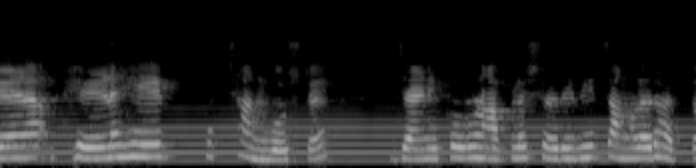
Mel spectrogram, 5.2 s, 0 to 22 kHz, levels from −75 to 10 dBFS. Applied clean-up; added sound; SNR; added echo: none; Brass instrument; 15 dB; none.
